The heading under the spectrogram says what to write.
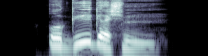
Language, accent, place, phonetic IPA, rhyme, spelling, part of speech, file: German, Germany, Berlin, [oˈɡyːɡɪʃm̩], -yːɡɪʃm̩, ogygischem, adjective, De-ogygischem.ogg
- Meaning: strong dative masculine/neuter singular of ogygisch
